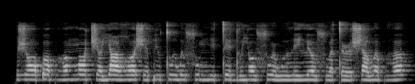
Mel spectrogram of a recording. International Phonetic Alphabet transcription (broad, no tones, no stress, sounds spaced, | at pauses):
ʒ ɔ ɓ ɔ bʱ ɔ ŋ ɔ t͡ʃ ʌ j ɑ ʁʷ ʌ ʃ ɪ ɓ i tʷ i w ɪ sʷ ə˞ ŋ i t ɪ d u j ɔ sʷ ə˞ w u ð i lʲ ɔ sʷ ɑ t ə˞ ʃ ɑ w ʌ bʱ ʌ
